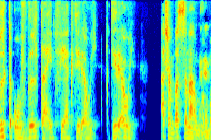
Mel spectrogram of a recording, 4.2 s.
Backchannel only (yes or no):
no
